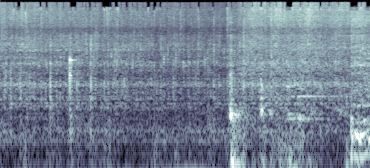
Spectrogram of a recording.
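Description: Curry leaves, asafoetida and green chilies hit hot oil with fried cumin, setting off a loud, steady sizzle with occasional spoon-stirring clinks close by.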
